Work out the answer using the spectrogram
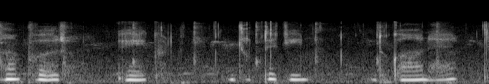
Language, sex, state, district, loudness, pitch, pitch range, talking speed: Hindi, female, Himachal Pradesh, Shimla, -18 LUFS, 220 Hz, 210-235 Hz, 85 wpm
